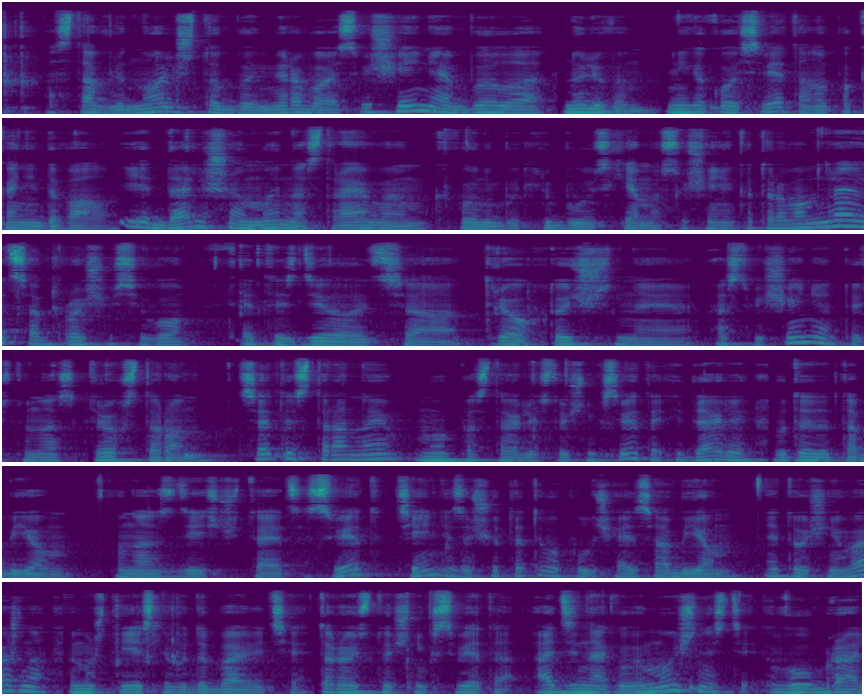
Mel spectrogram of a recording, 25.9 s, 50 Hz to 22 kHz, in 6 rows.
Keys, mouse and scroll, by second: 4.4 middle click, 5.1 click, 6.5 click, 7.6 click, 8.1-8.7 scroll up 1, 8.7 g, 11.7-17.7 middle drag, 17.7-18.5 scroll up 7, 21.3-21.8 scroll up 1, 21.8-22.3 middle drag, 22.3 shift+d.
